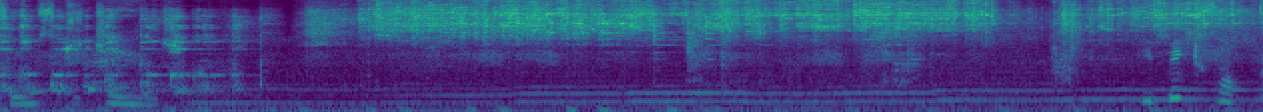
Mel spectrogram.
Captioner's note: iron chains clanking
